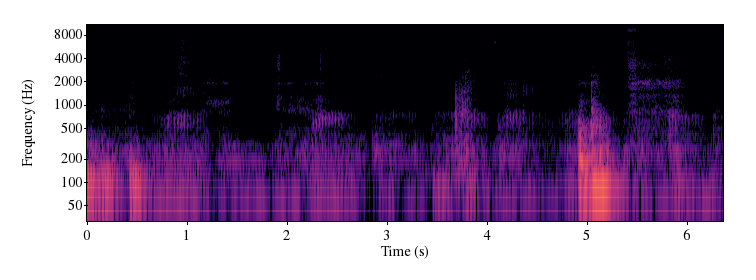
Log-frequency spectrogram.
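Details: Pet cat giving a continuous low purr that pulses with its breathing, with a louder burst near the five-second mark and light rustling noises.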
